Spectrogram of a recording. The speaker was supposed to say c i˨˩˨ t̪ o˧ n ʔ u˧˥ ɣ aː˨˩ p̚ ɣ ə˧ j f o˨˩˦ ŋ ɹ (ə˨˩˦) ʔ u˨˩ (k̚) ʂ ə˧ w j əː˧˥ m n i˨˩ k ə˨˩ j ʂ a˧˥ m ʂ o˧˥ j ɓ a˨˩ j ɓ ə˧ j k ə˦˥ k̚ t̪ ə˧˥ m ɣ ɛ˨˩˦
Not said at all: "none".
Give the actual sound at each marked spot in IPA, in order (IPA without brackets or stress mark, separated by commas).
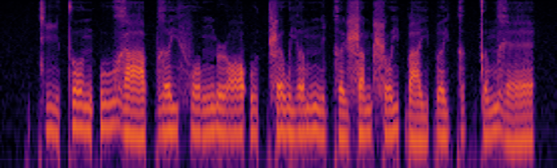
ɔ˨˩˦, t̚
